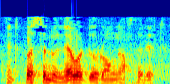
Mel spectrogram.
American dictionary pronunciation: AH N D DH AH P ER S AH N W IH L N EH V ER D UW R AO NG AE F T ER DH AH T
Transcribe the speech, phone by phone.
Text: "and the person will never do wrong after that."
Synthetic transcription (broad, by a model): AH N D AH P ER S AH N W IH L N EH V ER D UW R AO NG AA F T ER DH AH T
